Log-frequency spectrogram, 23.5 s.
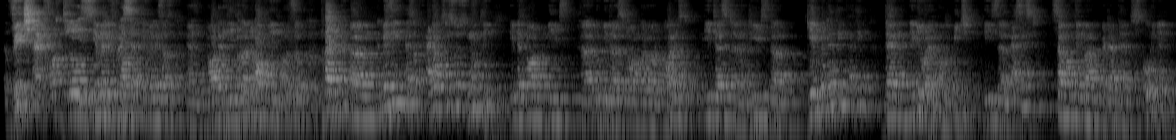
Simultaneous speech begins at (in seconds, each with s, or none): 1.2 s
